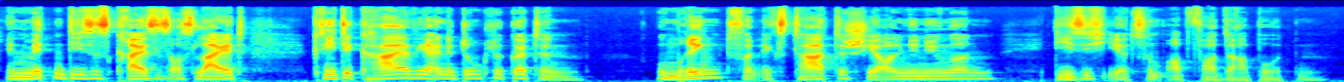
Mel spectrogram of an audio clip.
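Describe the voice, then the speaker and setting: A man reading a novel excerpt aloud in an intense, expressive storytelling manner. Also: medium pitch, normal speed, vocal fry. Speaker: narrator. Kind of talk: dramatic audiobook reading.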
